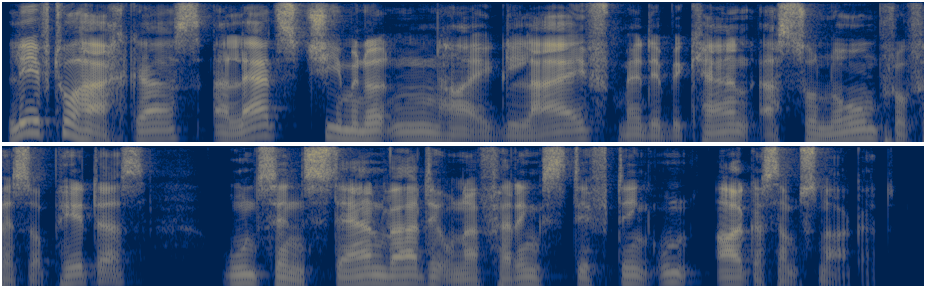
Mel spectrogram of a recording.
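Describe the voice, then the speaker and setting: A man with a North Frisian accent playing an earnest live radio reporter in a radio play, announcing formally and deliberately. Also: on the low side, animated. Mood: serious, formal.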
